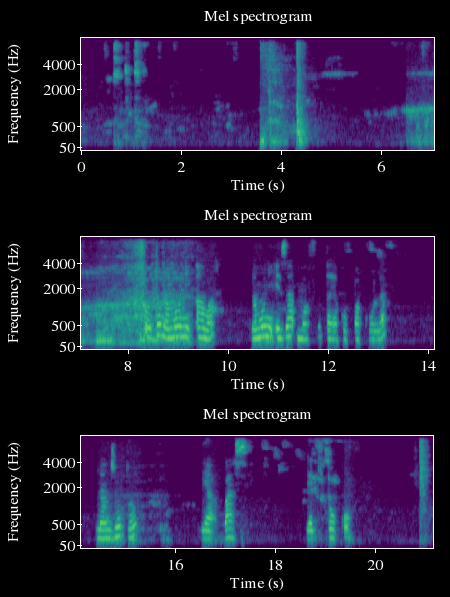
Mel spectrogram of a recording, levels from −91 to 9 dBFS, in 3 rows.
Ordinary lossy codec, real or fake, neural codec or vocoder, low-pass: MP3, 64 kbps; real; none; 7.2 kHz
